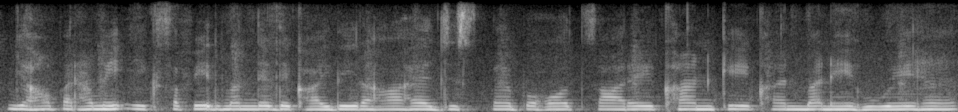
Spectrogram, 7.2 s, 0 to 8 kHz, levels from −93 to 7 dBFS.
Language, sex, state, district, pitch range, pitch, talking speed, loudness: Hindi, female, Bihar, Saharsa, 220-230 Hz, 225 Hz, 165 wpm, -15 LUFS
